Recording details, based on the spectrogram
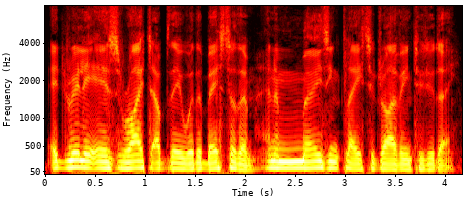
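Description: A man's voice: lowish voice, steady tone, dark tone, no echo. South African man explaining rally tactics. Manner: measured, explanatory. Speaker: podcast co-host, motorsport pundit. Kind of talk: casual analytical chat.

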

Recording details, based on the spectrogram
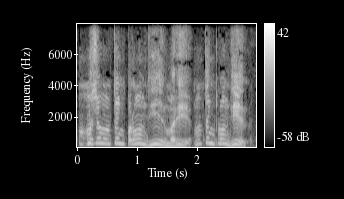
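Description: An actor playing a distressed former security guard and father in a radio drama, husky and agitated, protesting and pleading. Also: very high-pitched, huge pitch swings, quick pace, warm tone, exaggerated voice. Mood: panicked, pleading.

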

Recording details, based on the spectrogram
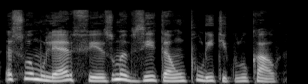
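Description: A woman's voice: on the low side, expressive, fairly quick, a little mellow, no echo, studio quality. A woman reading scripted narration for a radio drama as its narrator.

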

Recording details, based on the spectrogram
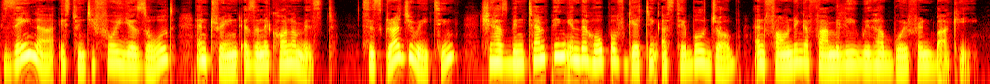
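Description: A woman's voice: on the low side, a little fast, few pauses, dark tone, slightly rough, dry recording, clean studio sound. A woman presenting as narrator of a radio series, reading from a script.

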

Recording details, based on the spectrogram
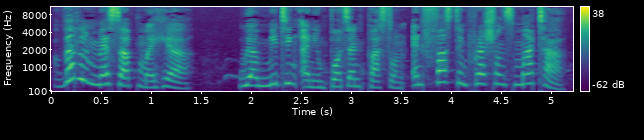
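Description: A woman's voice: high voice, sing-song, moderate pace, fairly bright tone, dry recording. An actress playing an eager, image-conscious young woman in a radio drama. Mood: earnest.

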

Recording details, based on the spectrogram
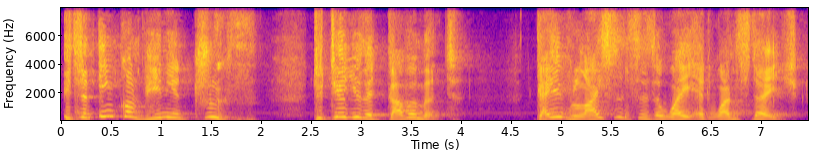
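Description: A South African man speaks on a panel in a high, widely swinging voice. He is indignant and emphatic, with a sarcastic edge. He repeats key phrases to drive them home. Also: very animated, takes it slowly, slightly rough. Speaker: community radio sector representative on a panel. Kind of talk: impassioned panel speech.

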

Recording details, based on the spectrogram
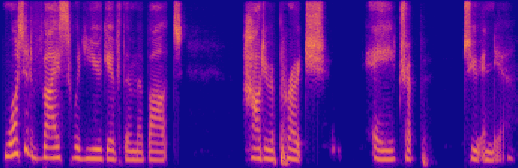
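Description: A woman hosting a conversational interview, speaking deliberately and often rephrasing as she goes. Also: on the low side, a bit bright, husky, no echo. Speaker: interviewer and podcast host.

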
